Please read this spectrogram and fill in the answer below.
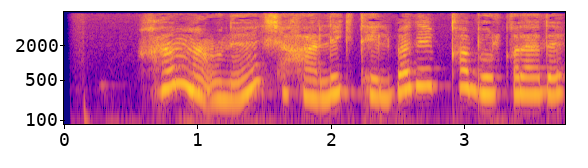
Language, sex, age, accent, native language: Uzbek, female, under 19, Andijon, Uzbek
